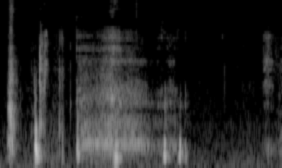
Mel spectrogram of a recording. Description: I'm coming down with a cold, so my nose decided that would be a fun fit to have at night 🥲🫠... So congested and breathy, almost buildupy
